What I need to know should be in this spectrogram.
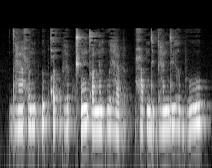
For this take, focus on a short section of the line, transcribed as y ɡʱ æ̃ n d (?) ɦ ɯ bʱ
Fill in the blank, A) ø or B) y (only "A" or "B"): B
